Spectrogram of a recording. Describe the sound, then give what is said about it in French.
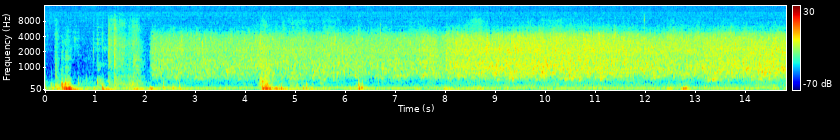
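A steady, dense hiss of heavy rain pours down without a break, with a few dull low thumps scattered through it and no voices. “Il pleut beaucoup”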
